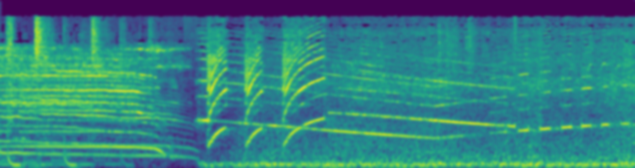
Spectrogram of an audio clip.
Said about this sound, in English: Listen up and hear the sirens go knee na knee.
